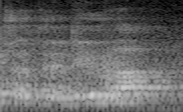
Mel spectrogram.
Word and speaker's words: Chaturbyuha: So here, defining the Chaturbyuha, as I say, phonetically very interesting. Chaturbyuha, we need to bend our tongues.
